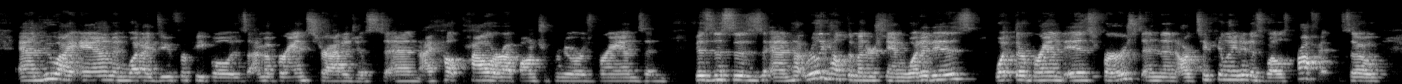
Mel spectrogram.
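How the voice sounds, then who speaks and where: A slight Texas accent comes through, with ordinary pitch variation. There are hardly any pauses. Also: woman, medium pitch for a woman. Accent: Texas drawl, slight. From Texas, Houston. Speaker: brand strategist, author. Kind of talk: interview.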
